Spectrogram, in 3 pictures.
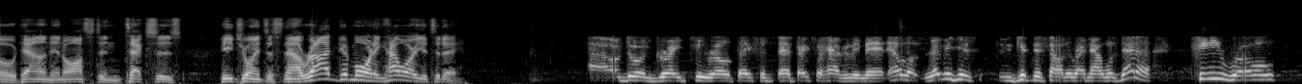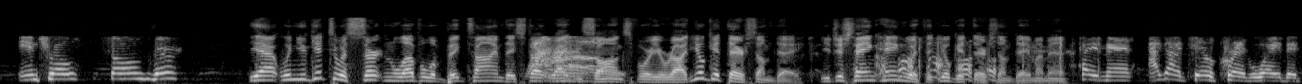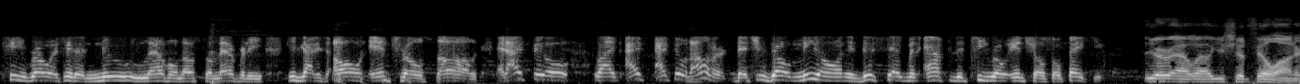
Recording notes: live from the Omni in downtown Dallas at the OU Alumni Association's Boomer Bash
